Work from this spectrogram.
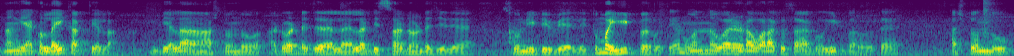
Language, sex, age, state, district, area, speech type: Kannada, male, 60+, Karnataka, Kolar, rural, spontaneous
